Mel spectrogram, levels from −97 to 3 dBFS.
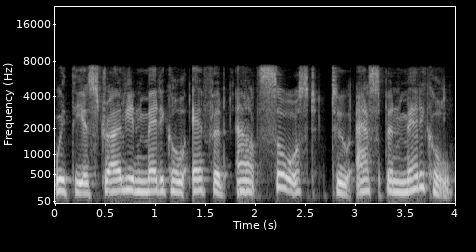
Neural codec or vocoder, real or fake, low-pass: codec, 16 kHz, 16 kbps, FreqCodec, larger model; fake; 7.2 kHz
